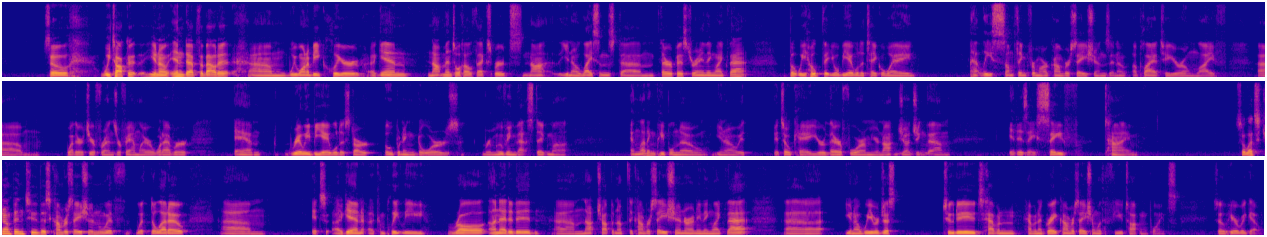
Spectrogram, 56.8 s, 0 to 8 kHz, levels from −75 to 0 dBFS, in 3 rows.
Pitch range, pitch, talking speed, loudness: 105-130 Hz, 115 Hz, 150 wpm, -29 LUFS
